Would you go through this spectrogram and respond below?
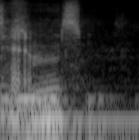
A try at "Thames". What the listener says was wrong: The H is silent. This is English.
